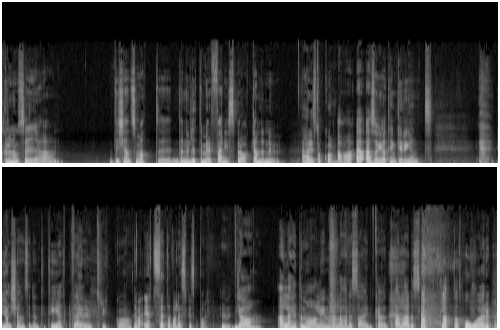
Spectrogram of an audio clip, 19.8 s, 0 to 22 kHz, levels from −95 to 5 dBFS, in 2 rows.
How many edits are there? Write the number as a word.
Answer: two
